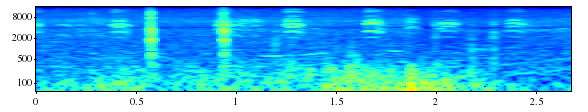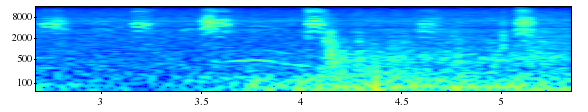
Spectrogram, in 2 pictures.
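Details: Black terns at Point Pelee, heard close from a kayak, give a few short, sharp, scratchy kek notes, scattered and irregular, over steady low wind rumble.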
